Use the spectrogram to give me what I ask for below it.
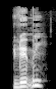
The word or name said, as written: lømmel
